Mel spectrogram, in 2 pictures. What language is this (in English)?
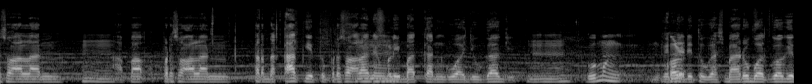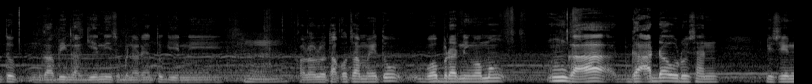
Indonesian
